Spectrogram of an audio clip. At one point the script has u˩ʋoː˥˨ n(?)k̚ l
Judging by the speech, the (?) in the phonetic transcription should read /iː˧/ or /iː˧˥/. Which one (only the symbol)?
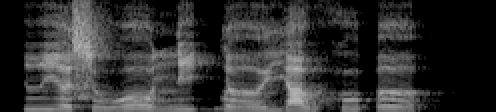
iː˧˥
